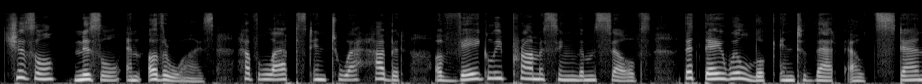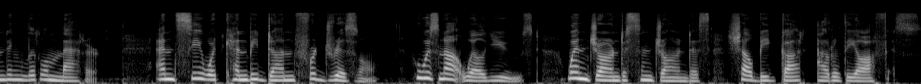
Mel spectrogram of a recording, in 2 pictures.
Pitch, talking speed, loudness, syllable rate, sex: 205 Hz, 145 wpm, -21 LUFS, 4.6 syllables/s, female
